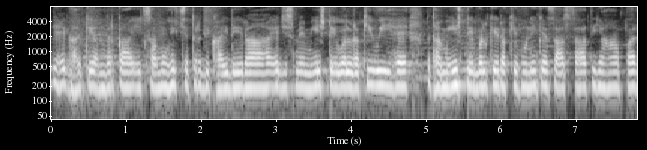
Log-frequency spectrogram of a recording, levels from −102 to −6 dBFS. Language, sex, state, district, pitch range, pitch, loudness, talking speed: Hindi, female, Uttar Pradesh, Budaun, 190-205 Hz, 195 Hz, -17 LUFS, 215 wpm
